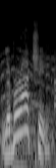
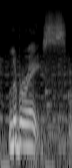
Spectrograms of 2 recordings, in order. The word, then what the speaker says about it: Liberace: trying to teach people to pronounce his last name Liberace and not liber8 he even printed it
